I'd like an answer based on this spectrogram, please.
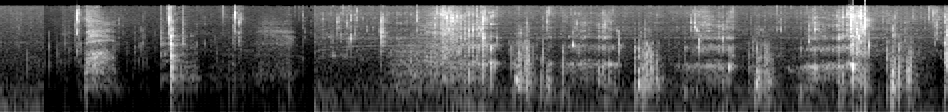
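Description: Close-miked mouth sounds of someone drinking from a glass: a few small clicks, then from about three seconds in a run of gulps and swallows with liquid sloshing.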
